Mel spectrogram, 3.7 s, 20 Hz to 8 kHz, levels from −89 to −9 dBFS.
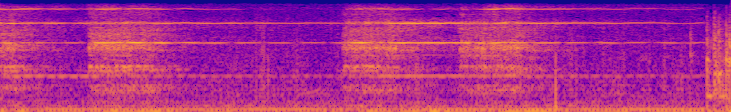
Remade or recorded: recorded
